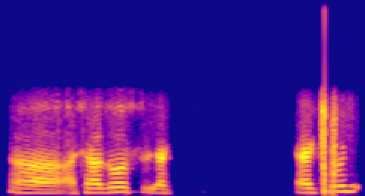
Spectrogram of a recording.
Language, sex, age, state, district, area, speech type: Kashmiri, male, 30-45, Jammu and Kashmir, Pulwama, urban, conversation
